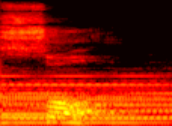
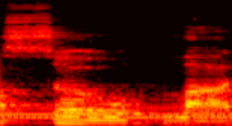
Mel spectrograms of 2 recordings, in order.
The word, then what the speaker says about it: sol: It's actually pronounced sol, S-O-L. And the reason for the confusion is because right after sol is the syllable la. So when you say sol, la, that L in sol sometimes gets lost in translation and it sounds like so, la.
